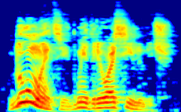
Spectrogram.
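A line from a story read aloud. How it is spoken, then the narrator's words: Muttering. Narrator (Russian): пробурчал я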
